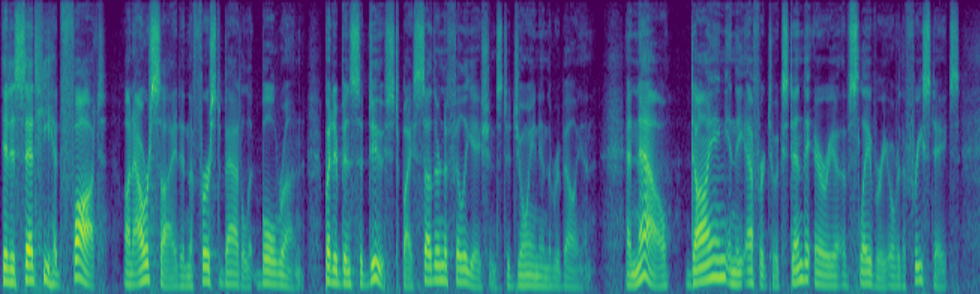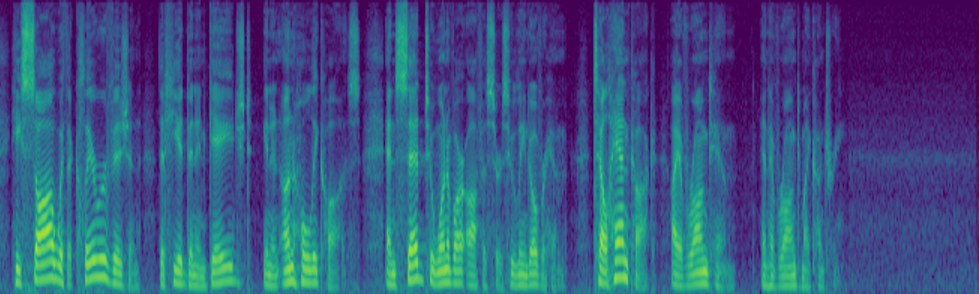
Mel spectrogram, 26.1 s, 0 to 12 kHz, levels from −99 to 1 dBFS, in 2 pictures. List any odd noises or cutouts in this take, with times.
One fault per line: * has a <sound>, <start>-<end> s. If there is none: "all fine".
all fine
